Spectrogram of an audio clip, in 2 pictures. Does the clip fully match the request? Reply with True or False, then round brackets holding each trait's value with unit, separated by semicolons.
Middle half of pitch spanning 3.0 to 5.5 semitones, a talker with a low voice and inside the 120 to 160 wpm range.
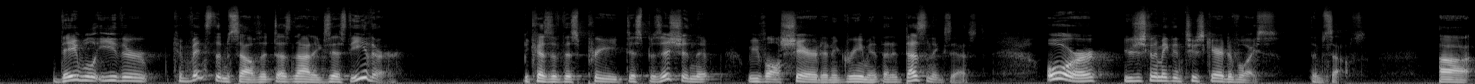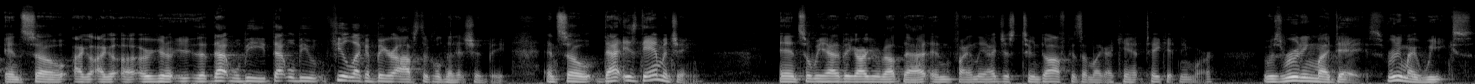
False (3.9 semitones; 125 Hz; 200 wpm)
